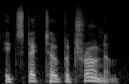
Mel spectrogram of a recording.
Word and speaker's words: expecto patronum: First of all, the incantation is expecto patronum, with emphasis on the second syllable of each word.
